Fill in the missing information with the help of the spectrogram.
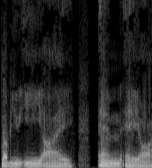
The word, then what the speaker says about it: Weimar: But they had, after World War One, they had the Weimar Republic, W E I M A R. I guess you could call it Weimar if you're going to use the correct pronunciation.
